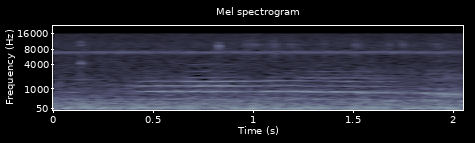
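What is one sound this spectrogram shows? Liquid pours into a plastic bottle.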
